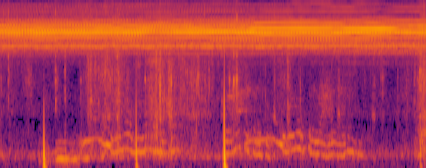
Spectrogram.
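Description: Steady, high-pitched drone of a forest insect chorus, with a few sharp clicks and snaps over it.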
